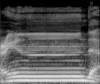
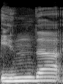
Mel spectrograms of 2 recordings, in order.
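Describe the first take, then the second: First: It begins with a throaty, tight ayn sound. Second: It begins with a plain glottal stop. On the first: The speaker calls it right. "ഇൻദ ഐനാണ്, അങ്ങനെ തന്നെ ഉച്ചരിക്കണം" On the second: The speaker calls it wrong. "ഹംസയായല്ല മൊഴിയേണ്ടത്"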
